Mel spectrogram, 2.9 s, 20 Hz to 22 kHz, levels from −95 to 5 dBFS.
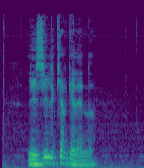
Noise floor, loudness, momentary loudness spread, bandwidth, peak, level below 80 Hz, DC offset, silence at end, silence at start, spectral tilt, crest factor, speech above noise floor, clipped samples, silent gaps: -64 dBFS; -30 LUFS; 16 LU; 16 kHz; -16 dBFS; -58 dBFS; under 0.1%; 0.95 s; 0.55 s; -5 dB/octave; 18 dB; 34 dB; under 0.1%; none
